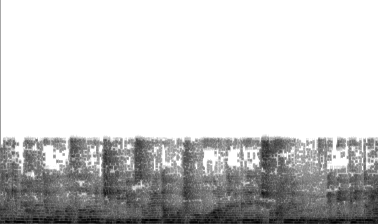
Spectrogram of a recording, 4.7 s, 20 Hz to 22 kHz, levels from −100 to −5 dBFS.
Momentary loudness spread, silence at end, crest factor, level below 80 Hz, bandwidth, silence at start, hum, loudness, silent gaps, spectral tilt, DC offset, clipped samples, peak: 2 LU; 0 s; 10 dB; -46 dBFS; 8.8 kHz; 0 s; none; -11 LUFS; none; -4.5 dB/octave; under 0.1%; under 0.1%; 0 dBFS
